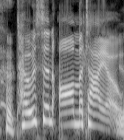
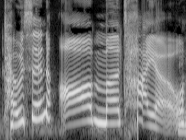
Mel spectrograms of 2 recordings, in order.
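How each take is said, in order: First: The name is said fast and confidently. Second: The name is said slowly and carefully. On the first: "You gotta say it fast and confident" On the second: "I know I said that slowly"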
